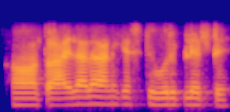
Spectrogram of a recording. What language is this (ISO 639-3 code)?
ori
